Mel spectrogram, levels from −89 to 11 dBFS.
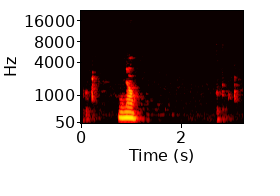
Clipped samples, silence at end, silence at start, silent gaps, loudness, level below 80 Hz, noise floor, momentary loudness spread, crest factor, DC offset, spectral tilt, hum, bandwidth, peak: under 0.1%; 2.15 s; 0.2 s; none; -25 LUFS; -76 dBFS; -78 dBFS; 23 LU; 22 dB; under 0.1%; -11 dB/octave; none; 4.9 kHz; -8 dBFS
